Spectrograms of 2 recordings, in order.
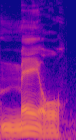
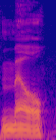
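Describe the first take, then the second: First: It is said with a standard vowel. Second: It is said with a Utah vowel. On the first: "it's not"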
